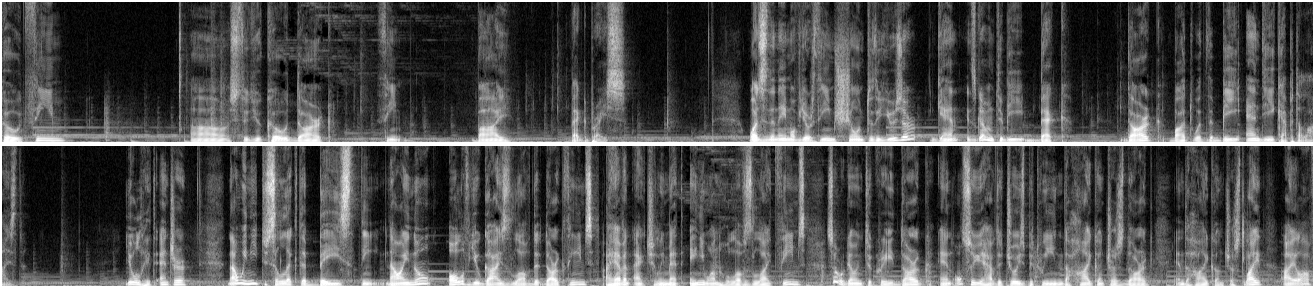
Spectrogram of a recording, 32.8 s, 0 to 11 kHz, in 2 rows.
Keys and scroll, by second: 0.0-0.6 typing, 2.5 ctrl+Left, 3.8-4.4 typing, 4.9 ctrl+Right, 5.4-7.8 typing, 8.2 Return, 12.8-14.3 typing, 17.0 Return, 28.2 Down, 28.9 Up, 30.8 Down.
